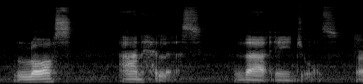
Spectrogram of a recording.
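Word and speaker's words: Los Ángeles: Angeles all right however it's not in Spanish it's not Los Angeles the O makes an o sound and so it's Los aneles the angels all right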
